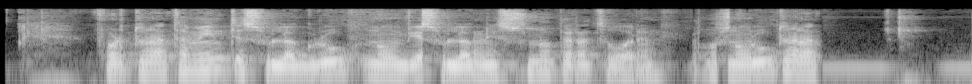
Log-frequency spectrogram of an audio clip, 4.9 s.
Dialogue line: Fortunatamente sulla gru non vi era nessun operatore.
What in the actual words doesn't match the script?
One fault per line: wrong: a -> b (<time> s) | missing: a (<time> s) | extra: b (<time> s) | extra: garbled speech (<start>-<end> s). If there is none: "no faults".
wrong: era -> sulla (2.1 s)
extra: garbled speech (3.5-4.1 s)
